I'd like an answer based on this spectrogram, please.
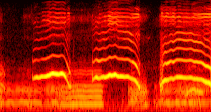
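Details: Young Labrador Retriever puppies, three weeks old, whine in three rising-then-falling high cries, each ending in a sharp downward drop, with a low human voice faintly underneath.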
